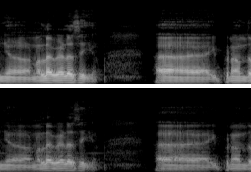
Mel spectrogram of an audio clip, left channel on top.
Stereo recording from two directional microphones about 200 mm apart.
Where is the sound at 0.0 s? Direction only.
25° left (ahead or behind).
